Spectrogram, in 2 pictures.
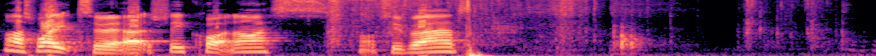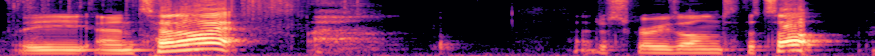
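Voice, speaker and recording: This British man in his twenties, who hosts a fishing channel, is very animated yet slow, pausing often as he unboxes and demonstrates gear indoors in his home kitchen. His voice sits a little high, his style is chatty, informal and matter-of-fact, and a little hiss or hum can be heard.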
